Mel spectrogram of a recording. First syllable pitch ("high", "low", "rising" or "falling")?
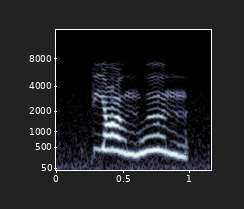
falling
